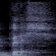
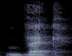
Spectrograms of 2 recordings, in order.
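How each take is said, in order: First: The word ends with a soft ch sound. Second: The word ends with a hard g sound.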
